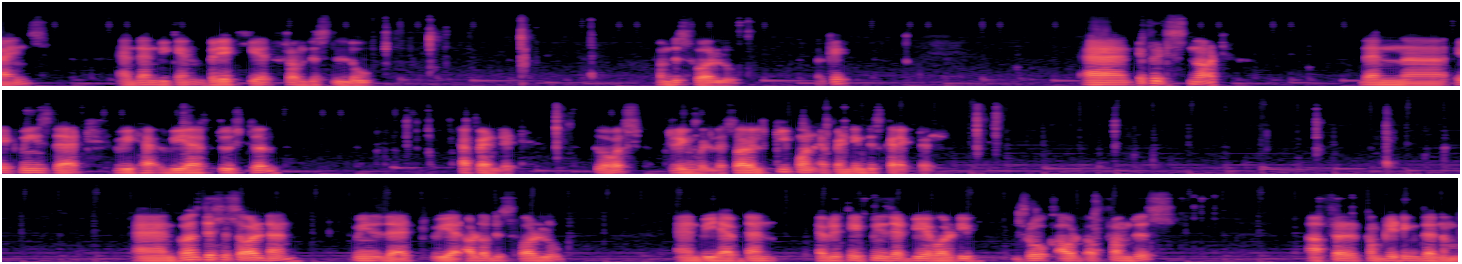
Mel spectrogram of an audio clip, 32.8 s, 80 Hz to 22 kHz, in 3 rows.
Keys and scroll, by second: 14.9 Return, 29.2 ctrl+alt+l.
